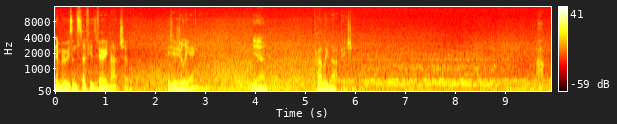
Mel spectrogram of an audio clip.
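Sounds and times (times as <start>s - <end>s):
speech: 0.0s - 3.1s, 3.9s - 4.4s, 5.2s - 6.1s
low rumbling drone of a train: 0.8s - 9.9s
train horn: 4.8s - 9.9s.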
